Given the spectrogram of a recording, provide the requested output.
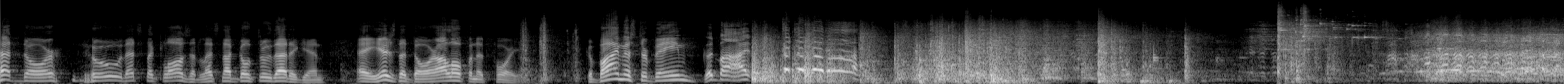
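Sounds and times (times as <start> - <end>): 
speech: 0.0 - 8.8
man falling down cellar stairs: 7.4 - 14.1
laughter: 12.4 - 12.9, 13.8 - 15.6.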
